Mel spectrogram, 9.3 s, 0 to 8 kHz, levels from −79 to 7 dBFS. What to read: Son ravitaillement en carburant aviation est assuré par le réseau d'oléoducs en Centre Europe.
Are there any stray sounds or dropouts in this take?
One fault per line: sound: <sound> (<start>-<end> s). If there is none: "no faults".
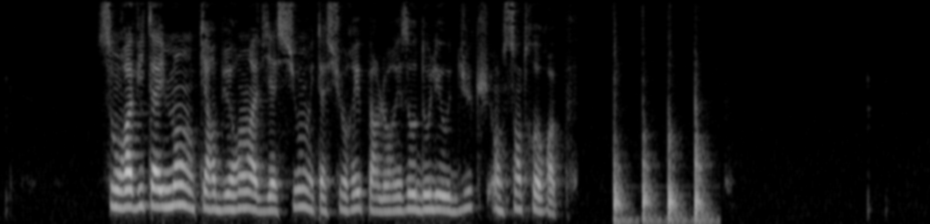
sound: thud (6.1-7.2 s)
